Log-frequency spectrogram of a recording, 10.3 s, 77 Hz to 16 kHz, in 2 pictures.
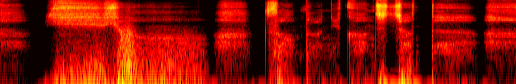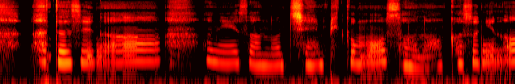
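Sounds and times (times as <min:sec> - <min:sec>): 
young woman breathing and sighing into the microphone: 0:00.0 - 0:02.7, 0:04.5 - 0:05.5, 0:06.8 - 0:07.2
speech: 0:05.7 - 0:10.2.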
